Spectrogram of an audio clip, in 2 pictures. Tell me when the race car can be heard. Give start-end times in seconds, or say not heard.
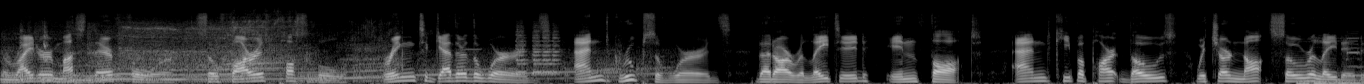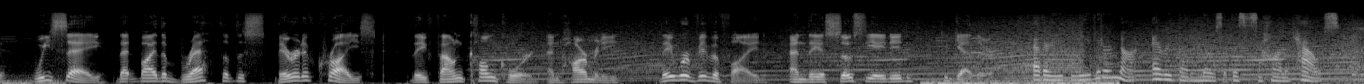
0.0-6.8, 18.3-27.2.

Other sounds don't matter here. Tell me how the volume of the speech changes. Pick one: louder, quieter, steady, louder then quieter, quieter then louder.
steady.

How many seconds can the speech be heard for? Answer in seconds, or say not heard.
27 s.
